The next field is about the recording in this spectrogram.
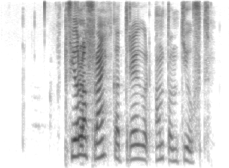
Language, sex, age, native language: Icelandic, male, 10, Polish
